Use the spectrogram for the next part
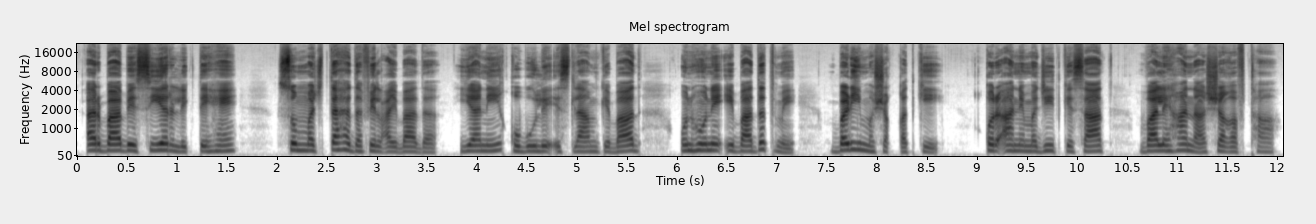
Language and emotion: Urdu, neutral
